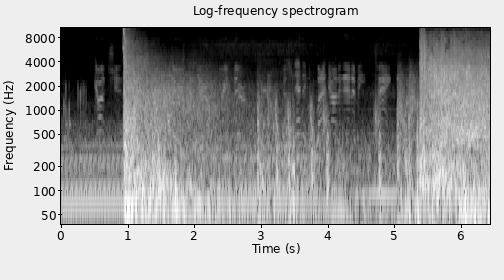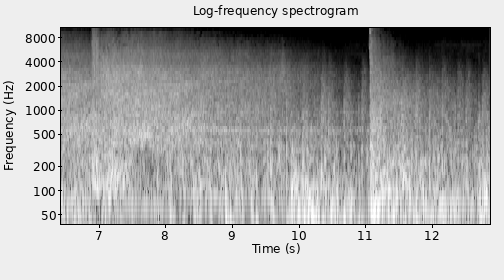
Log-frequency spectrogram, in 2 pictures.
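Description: Heavy explosions boom and rumble close by.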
